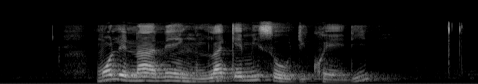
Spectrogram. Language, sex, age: Tswana, male, 18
